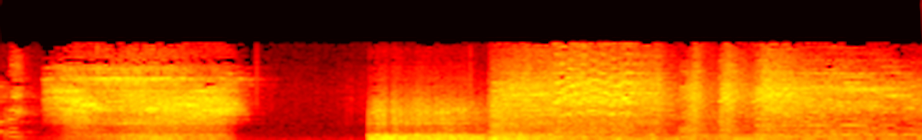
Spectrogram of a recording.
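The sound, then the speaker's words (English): Captain Nemo's submarine fires a torpedo at a warship: a loud rushing roar breaks off briefly, then returns as a heavy, churning rumble with whining tonal lines near the end. “Torpedo one. No, Captain, they won't have a chance. Fire!”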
